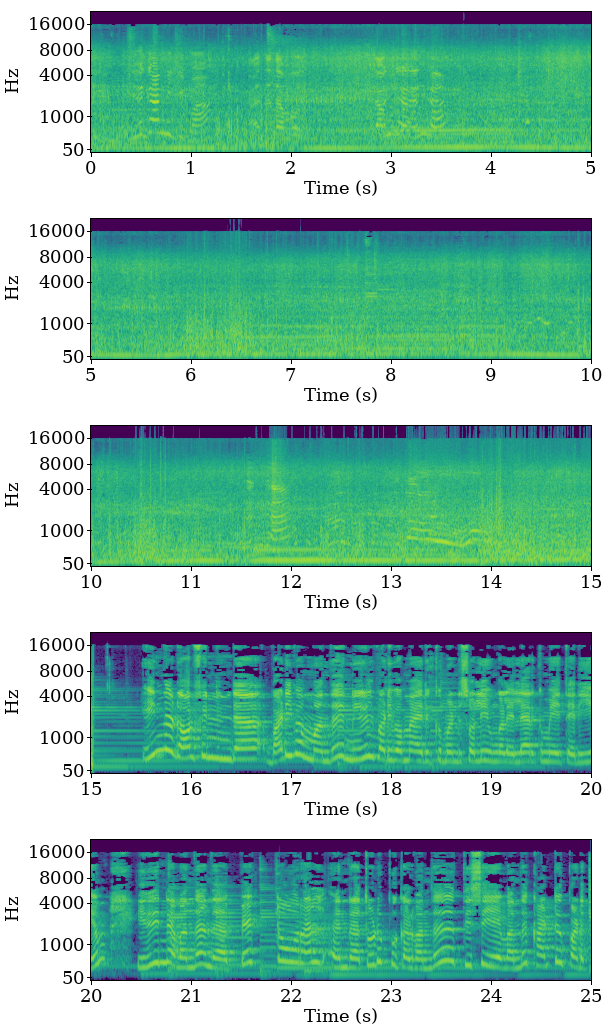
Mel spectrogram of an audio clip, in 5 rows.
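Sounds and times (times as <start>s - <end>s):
motorboat engine running: 0.0s - 15.0s
water noise: 0.0s - 15.0s
wind: 0.0s - 15.1s
voices: 0.3s - 4.6s, 11.4s - 14.7s.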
